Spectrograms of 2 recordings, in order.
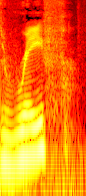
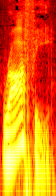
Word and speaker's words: Rafe: I saw the spelling, R-A-F-E, and I pronounced it Rafi.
